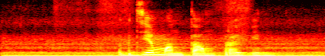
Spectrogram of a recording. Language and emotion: Russian, neutral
